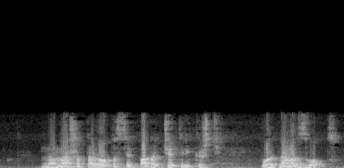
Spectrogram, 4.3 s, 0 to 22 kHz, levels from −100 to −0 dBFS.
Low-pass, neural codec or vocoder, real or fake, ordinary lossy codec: 7.2 kHz; none; real; AAC, 64 kbps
